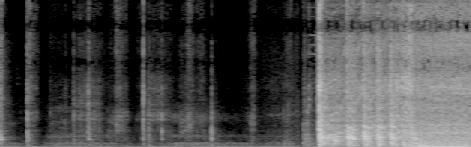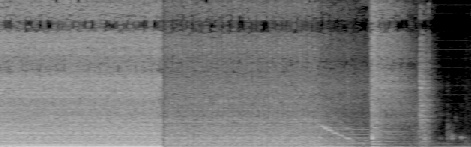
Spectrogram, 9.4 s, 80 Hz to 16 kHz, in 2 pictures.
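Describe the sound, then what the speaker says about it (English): A 2014 Ford Mustang engine cranks and fires up abruptly, roars briefly, then drops to a steady idle nearby, with faint clicks and handling noises before the start. "start it up, and let it warm up and check for leaks"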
